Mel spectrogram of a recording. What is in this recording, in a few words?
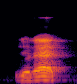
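"jerat", Malay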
